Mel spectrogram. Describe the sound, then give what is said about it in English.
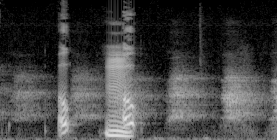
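A dog barks twice, a short yap followed by a louder, longer bark, while a person murmurs brief interjections around them. “sorry about the dog he's a regular fixture on this podcast don't worry sounds friendly”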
